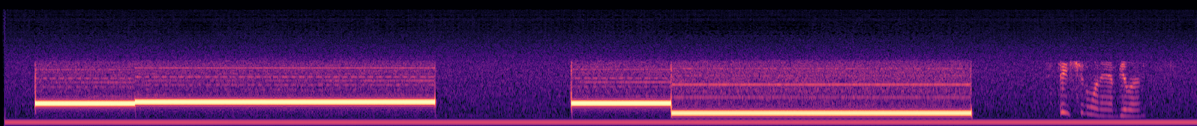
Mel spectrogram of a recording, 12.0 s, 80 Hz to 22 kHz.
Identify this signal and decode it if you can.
Two-tone page, heard as a one-second tone, then a three-second tone, about 790 then 830 Hz, about 800 then 490 Hz. It is heard from 0.4 to 9.7 s.
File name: Portage 154.385 Paging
